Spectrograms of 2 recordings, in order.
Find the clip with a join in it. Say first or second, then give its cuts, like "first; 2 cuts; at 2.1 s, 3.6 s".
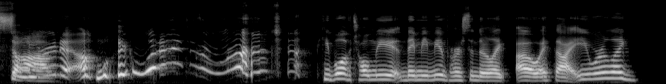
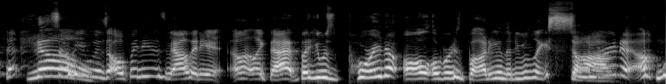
first; 1 cut; at 3.1 s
